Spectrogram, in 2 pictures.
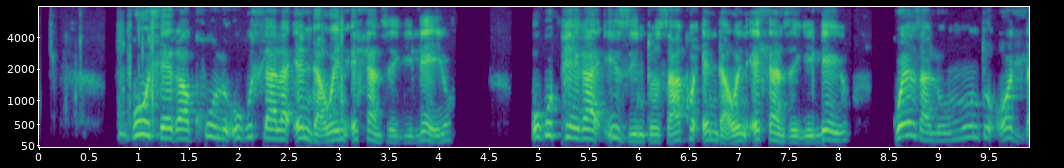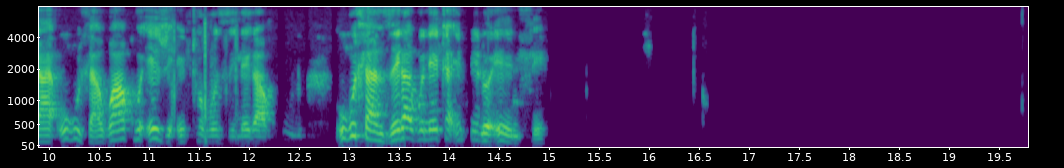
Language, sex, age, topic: North Ndebele, female, 50+, health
